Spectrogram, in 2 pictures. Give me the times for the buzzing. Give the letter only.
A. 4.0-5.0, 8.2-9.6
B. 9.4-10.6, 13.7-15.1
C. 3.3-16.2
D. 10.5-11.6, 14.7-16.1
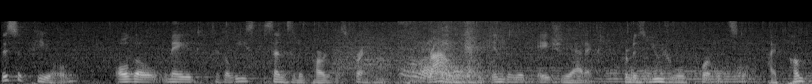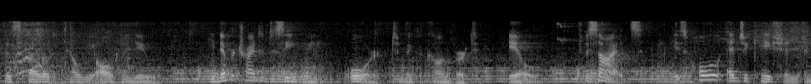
C.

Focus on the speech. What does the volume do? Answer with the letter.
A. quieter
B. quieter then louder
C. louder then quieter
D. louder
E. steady
E.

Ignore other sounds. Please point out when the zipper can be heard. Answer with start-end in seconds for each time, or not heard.
4.0-5.0, 8.2-9.6.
